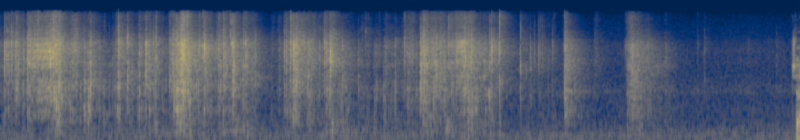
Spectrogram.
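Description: Plastic wrapper of a football-card cello pack crinkling in bursts as it is torn open and pulled off the stack of cards. It dies away about six and a half seconds in.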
